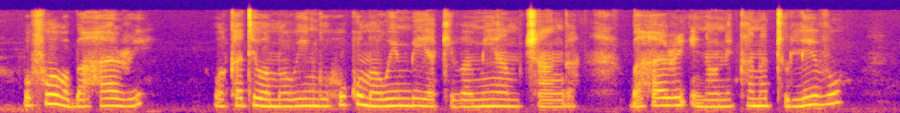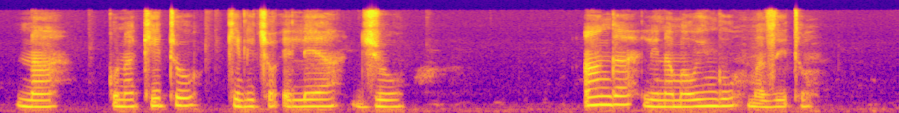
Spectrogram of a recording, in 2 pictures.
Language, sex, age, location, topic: Swahili, female, 25-35, Mombasa, government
